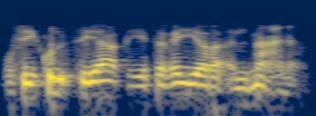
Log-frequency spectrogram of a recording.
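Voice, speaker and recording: A man from Saudi Arabia is heard over the phone, his voice thin and tinny through the line. He talks very fast with a husky, slightly raspy tone. He hesitates and restarts his phrases as he gropes for the right words. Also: mid-range voice. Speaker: caller to a religious call-in program. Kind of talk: phoned-in question.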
